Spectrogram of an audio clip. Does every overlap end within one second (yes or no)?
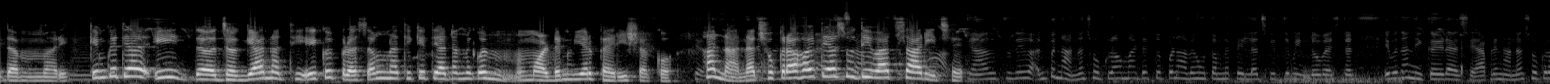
no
